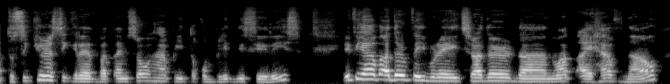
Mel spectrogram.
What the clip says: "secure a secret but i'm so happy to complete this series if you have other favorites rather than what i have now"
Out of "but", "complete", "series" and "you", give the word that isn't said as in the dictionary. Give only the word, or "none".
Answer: series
